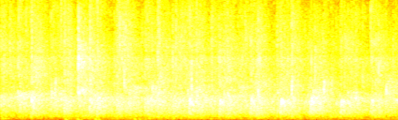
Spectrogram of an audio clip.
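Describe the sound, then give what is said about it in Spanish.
A crowd applauds steadily for about four seconds, an applause for those who like football, many hands clapping in a dense, even wash of sound at moderate loudness, with no voices standing out. “Un aplauso para usted. Para los que les gusta el fútbol.”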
